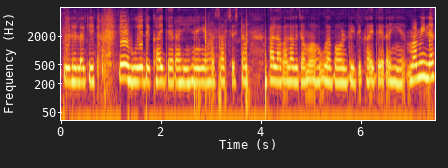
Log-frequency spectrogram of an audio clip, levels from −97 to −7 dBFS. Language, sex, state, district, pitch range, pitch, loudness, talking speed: Hindi, female, Uttar Pradesh, Hamirpur, 210-225 Hz, 220 Hz, -13 LUFS, 170 wpm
